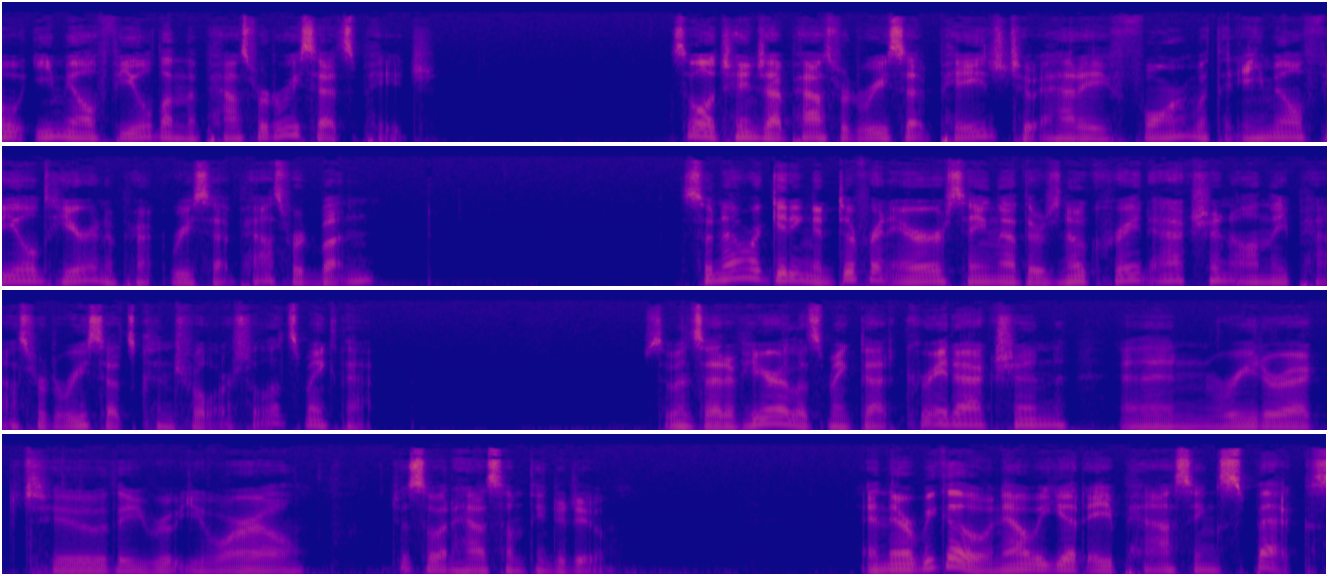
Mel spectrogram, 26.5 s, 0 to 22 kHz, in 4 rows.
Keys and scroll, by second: 4.4 super+a, 5.0 super+v, 8.0 super+s, 22.1 super+s.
